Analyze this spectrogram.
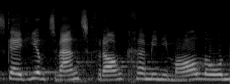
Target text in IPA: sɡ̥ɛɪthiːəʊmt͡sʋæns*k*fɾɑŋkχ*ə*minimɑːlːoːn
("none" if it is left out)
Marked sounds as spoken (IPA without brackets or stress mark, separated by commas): k, ə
